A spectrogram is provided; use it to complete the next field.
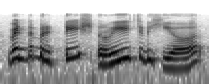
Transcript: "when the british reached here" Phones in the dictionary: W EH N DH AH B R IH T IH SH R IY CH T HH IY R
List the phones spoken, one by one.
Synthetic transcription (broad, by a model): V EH N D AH B R IH T IH SH R IY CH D HH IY R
